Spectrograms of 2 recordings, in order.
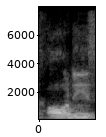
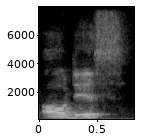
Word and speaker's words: Aldi: You know what's even funnier is that like I used to pronounce Aldi's like all this.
